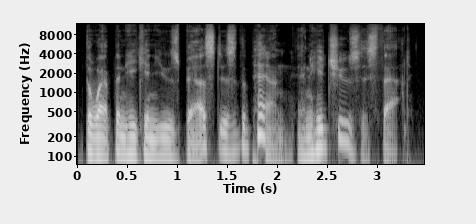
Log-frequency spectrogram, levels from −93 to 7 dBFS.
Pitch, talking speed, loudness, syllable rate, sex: 105 Hz, 225 wpm, -19 LUFS, 5.1 syllables/s, male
